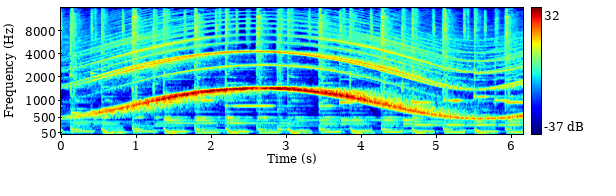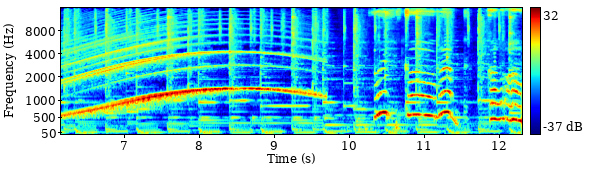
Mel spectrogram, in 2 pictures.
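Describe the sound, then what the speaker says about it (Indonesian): A toy fire truck or ambulance siren wails, sweeping slowly up and down over a repeating beat, loud and close, ending with a few short chirpy electronic sounds. "kasih tahu kepada teman-teman bagaimana bunyi sirine kalian"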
